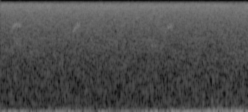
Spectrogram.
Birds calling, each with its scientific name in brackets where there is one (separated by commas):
White-crowned Sparrow (Zonotrichia leucophrys), Gray-crowned Rosy-Finch (Leucosticte tephrocotis)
